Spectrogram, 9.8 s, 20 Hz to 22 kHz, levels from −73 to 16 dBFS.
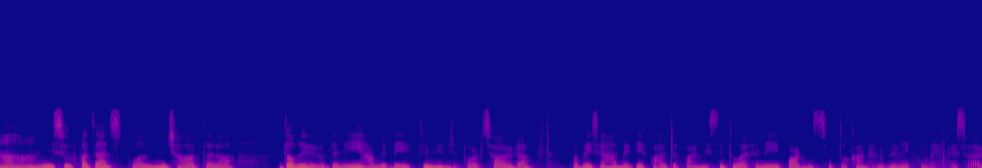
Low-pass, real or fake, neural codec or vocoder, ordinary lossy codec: none; fake; codec, 16 kHz, 0.3 kbps, FocalCodec; none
